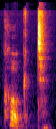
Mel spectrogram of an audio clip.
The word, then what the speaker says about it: cooked: Але остання літера вимовляється не як д, як d, а як t. Отже, cooked.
